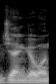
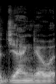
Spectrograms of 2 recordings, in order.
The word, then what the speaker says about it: Django: He, he sidles up to Django at the bar and says, how do you spell that? The D is silent.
